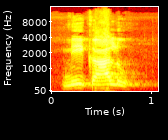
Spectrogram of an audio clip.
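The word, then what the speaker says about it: ميكال: मीकालू, जिसे हम मिकाइल कहते हैं, तो कुरान मजीद में इसे मिकालू प्रोनाउंसिएशन के साथ जो है लिखा गया और अदा किया गया।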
